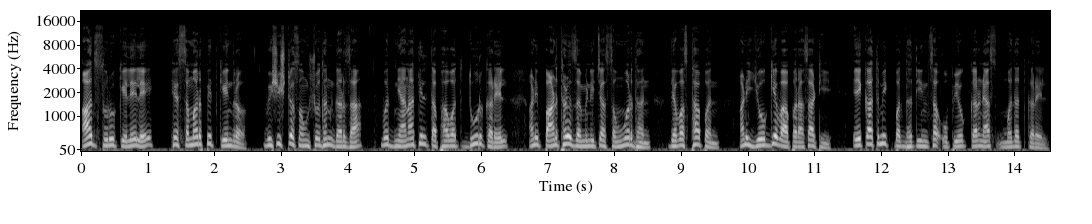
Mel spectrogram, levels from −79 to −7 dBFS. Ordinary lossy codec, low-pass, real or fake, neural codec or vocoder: none; 14.4 kHz; real; none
